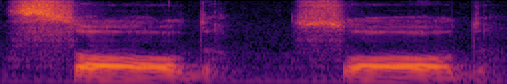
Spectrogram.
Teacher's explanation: With the sod, although they come at the point of exit at the same point, both of these seen and sod, the sod is a heavy letter, and so therefore you have to lift the back of your tongue towards your palate to say that.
